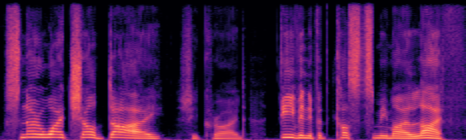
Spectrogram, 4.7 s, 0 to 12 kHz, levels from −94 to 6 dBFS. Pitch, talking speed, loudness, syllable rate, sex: 195 Hz, 165 wpm, -16 LUFS, 3.6 syllables/s, male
